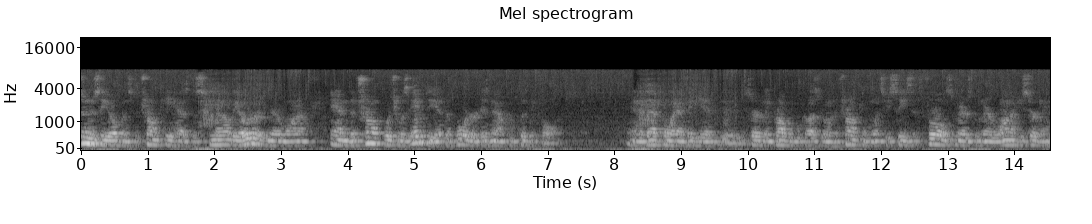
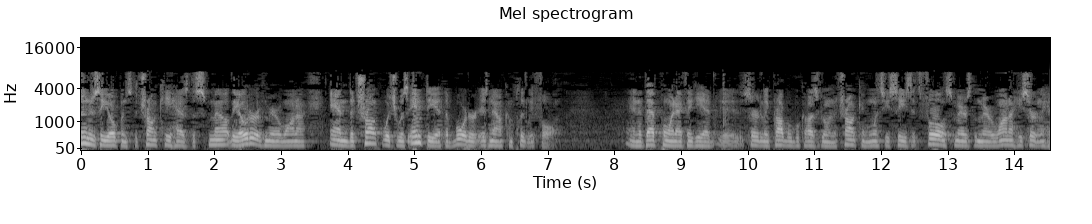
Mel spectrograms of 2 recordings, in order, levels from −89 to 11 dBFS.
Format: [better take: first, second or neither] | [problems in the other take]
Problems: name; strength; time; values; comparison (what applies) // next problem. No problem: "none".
second | background sound (Bathtub (filling or washing) / Water); 19 dB below the speech // room echo; dies away in 0.6 s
